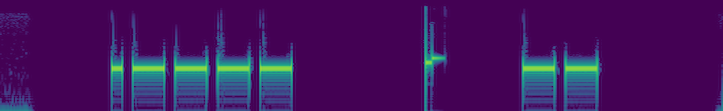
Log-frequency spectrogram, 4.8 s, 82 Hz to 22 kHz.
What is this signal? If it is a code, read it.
Morse code, heard as a keyed tone, about 17 wpm, 700 Hz. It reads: 1 M
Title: Single Letter-Number - Rapid-Fire 17wpm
